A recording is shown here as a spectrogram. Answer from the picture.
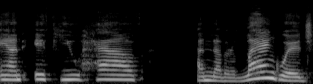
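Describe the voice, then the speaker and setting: Speaking very slowly in a Chicago accent, a woman keeps a fairly high pitch with ordinary variation. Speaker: career strategist, podcast host. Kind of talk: interview podcast.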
